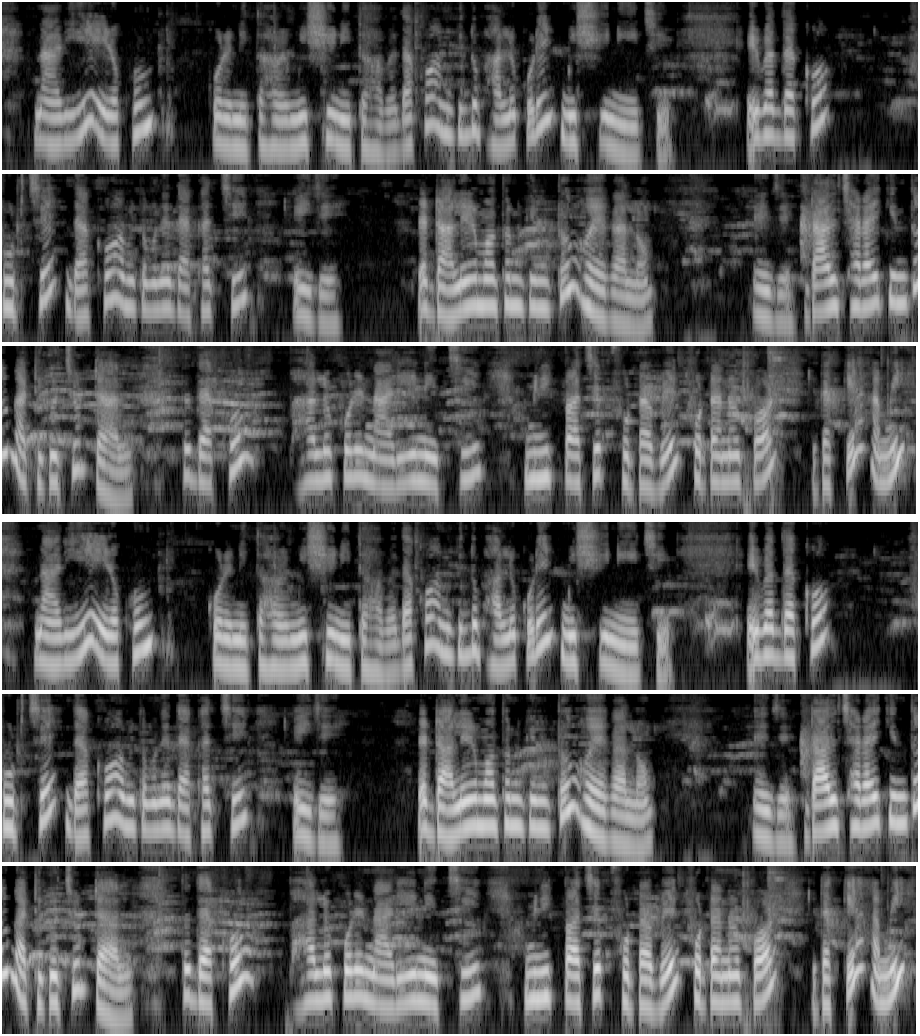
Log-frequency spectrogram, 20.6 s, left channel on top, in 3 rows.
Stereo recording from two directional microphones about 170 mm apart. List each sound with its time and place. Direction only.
0.0 s speech: 15° right (ahead or behind)
5.2 s speech: 10° right (ahead or behind)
